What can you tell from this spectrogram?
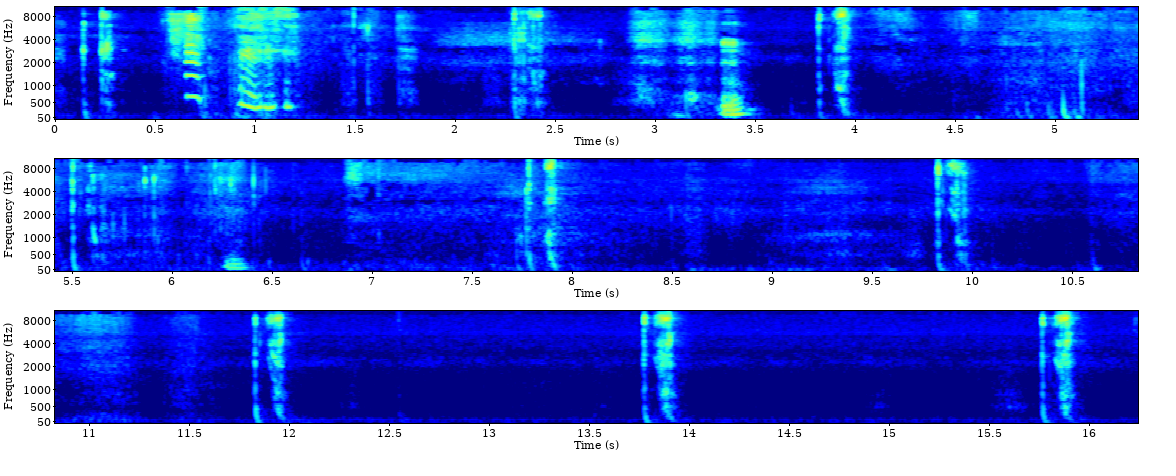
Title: Hiccup piggy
